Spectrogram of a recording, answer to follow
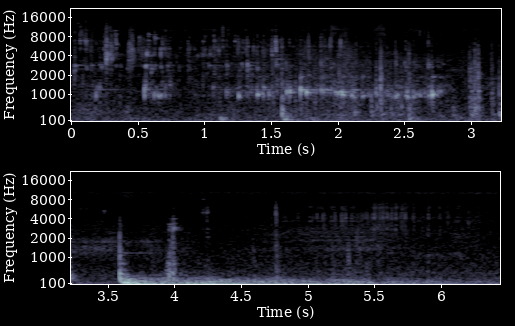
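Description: Film sound effects: faint, irregular soft ticks and a thin ringing tone, then a sudden deep, loud rumble about three and a half seconds in. The ticking belongs to the locket Horcrux, which sounds as if it had a heartbeat.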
